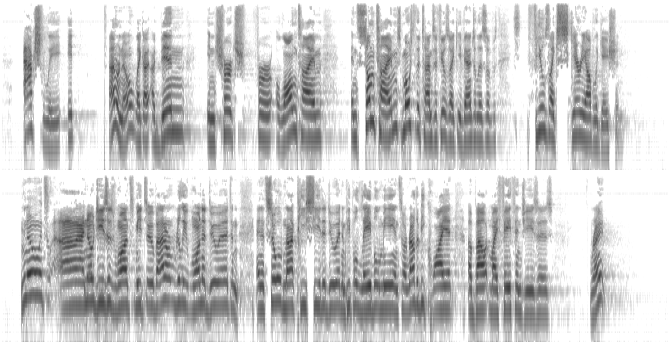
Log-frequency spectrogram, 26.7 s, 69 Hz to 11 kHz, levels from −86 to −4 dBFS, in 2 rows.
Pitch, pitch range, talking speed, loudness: 190 Hz, 175-215 Hz, 160 wpm, -30 LUFS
